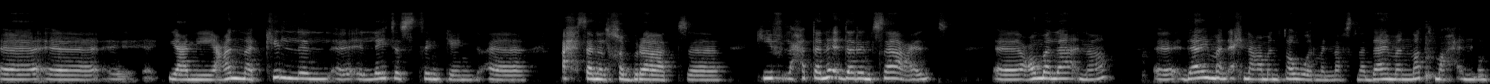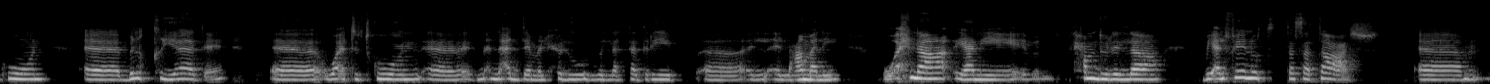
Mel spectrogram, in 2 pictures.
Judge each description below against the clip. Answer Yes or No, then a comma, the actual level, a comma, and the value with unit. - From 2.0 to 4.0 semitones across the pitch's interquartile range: Yes, average, 3.0 semitones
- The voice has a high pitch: Yes, high, 235 Hz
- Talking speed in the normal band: Yes, average, 95 wpm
